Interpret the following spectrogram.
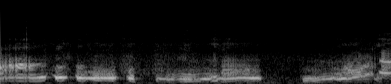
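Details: Playful young lion cubs frolicking and bonding in the wild: a run of drawn-out, moaning harmonic calls, each lasting up to a second, broken by short gaps and a brief silence near the end.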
